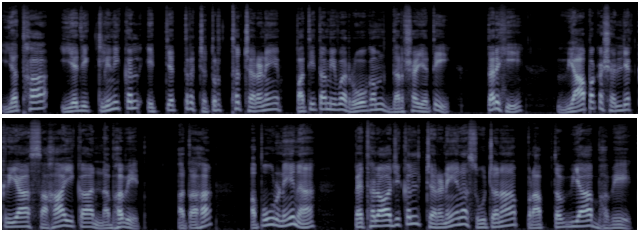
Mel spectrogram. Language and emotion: Sanskrit, neutral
